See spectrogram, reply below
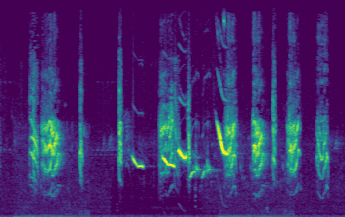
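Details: Double-collared seedeater, tui tui song with a female's piping calls, for firing up a captive male: fuzzy high chirp bursts alternate with clear, thin descending whistles in an uneven rhythm.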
